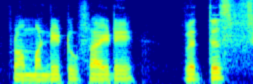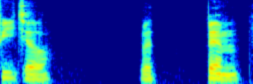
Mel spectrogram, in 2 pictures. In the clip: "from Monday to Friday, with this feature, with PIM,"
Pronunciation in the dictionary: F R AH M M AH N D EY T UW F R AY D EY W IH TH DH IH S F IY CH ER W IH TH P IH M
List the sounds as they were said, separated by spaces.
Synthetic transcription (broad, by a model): F R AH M M AH N D EY T UW F R AY D EY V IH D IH S F IY CH ER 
